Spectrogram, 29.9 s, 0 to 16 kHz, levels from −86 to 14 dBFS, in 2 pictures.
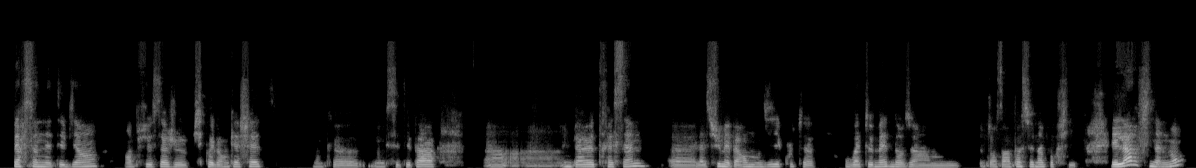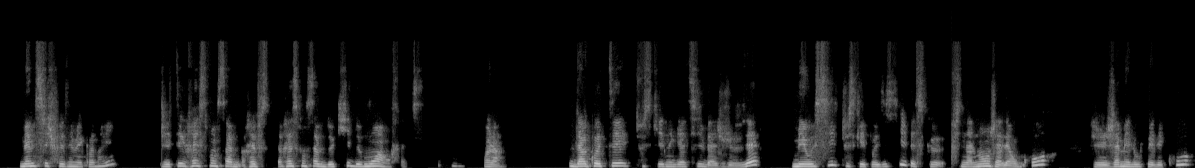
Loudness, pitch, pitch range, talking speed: -24 LUFS, 195 Hz, 180-220 Hz, 180 wpm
